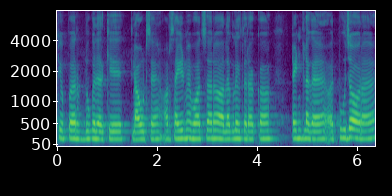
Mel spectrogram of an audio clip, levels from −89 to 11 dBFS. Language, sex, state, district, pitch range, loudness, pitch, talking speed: Hindi, male, Bihar, Gaya, 165-180 Hz, -15 LUFS, 170 Hz, 215 wpm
